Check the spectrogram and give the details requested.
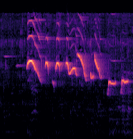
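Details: Oriental magpie-robin in loud 'gacor ngeplong' fighting song, used to provoke other magpie-robins: a rapid run of high, sweet slurred whistles with upward and downward flicks, ending in two lower, buzzier notes.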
